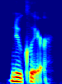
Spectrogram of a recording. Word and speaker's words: nuclear: Okay, this one isn't a ghost letter. It's a ghost syllable that people just invent. There is absolutely no extra U or Y in there. It's simply nuclear. Never nuclear.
